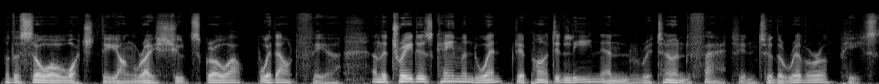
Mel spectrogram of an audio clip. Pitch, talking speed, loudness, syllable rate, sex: 95 Hz, 190 wpm, -21 LUFS, 4.7 syllables/s, male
